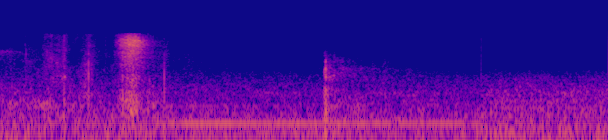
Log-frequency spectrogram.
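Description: Handling noise from clothing and the ice rod rubbing near the chest-mounted camera, with a brief hissing swish about a second in and a sharp click about three seconds in. A faint steady low hum runs underneath for a few seconds in the middle.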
